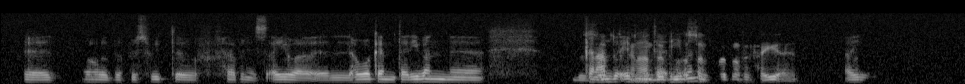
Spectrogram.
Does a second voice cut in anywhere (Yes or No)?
Yes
